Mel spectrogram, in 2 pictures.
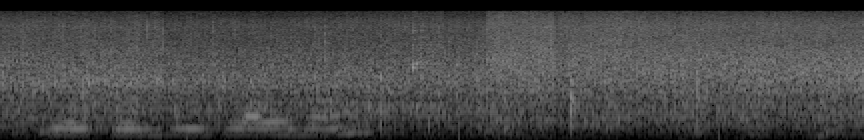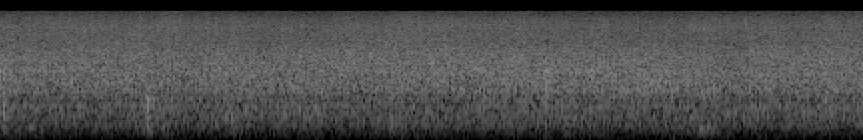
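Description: Vegetables and black beans sizzling in a hot wok as they are stirred. The sizzle is a steady hiss that grows louder about two and a half seconds in.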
